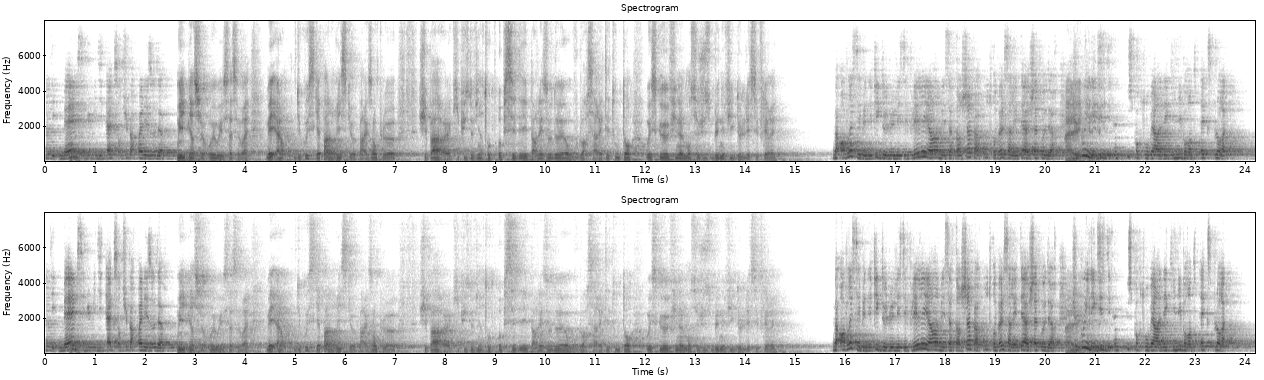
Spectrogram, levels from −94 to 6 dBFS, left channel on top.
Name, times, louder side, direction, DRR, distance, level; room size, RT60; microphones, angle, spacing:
voice 1, 0.0-2.4 15.7-23.6, right 1 dB, 70° right, 5 dB, 1.7 m, -27 dB
voice 2, 2.6-14.6 20.4-21.0, left 3 dB, 80° left, 3 dB, 1.0 m, -32 dB
24.5 x 21.5 x 5.0 m, 2.7 s
head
